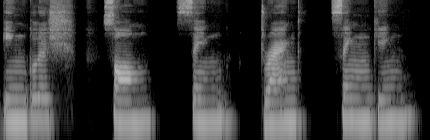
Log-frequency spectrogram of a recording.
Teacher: The velum is lower, diverting the air through nose. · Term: nasals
